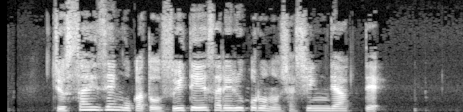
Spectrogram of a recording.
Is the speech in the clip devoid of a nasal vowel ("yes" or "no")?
no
